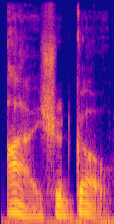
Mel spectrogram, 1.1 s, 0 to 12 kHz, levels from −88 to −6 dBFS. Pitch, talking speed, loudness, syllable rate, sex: 90 Hz, 155 wpm, -18 LUFS, 3.0 syllables/s, male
